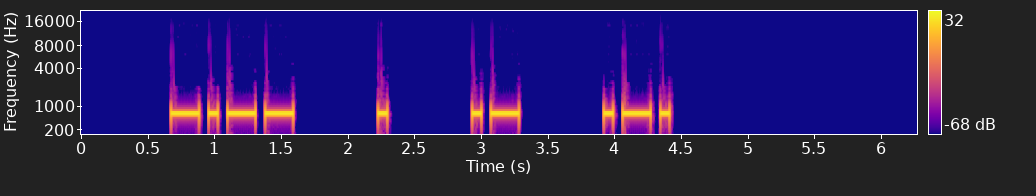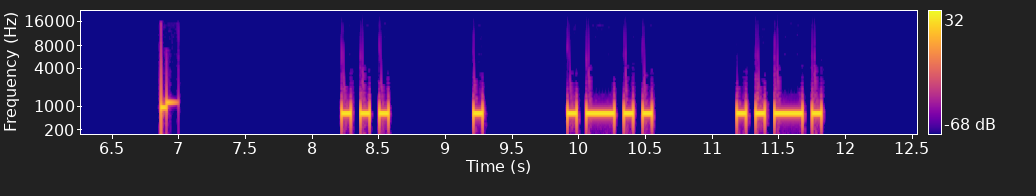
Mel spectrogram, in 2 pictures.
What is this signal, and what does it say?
Morse code, heard as a keyed tone, about 17 wpm, spaced as for 10 wpm, 700 Hz. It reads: YEAR SELF
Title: 3x Character Spacing - Top 300 Words - 17wpm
